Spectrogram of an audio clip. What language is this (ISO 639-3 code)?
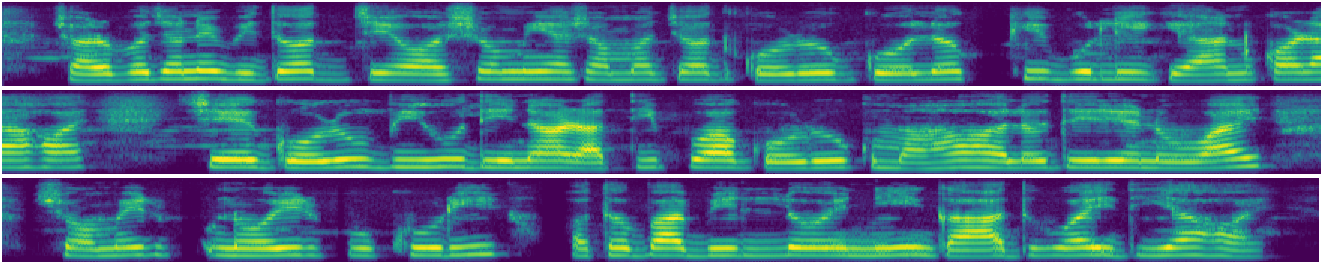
asm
